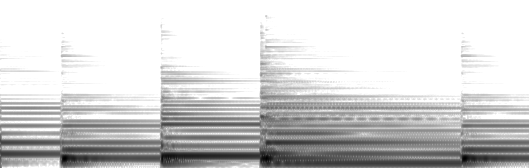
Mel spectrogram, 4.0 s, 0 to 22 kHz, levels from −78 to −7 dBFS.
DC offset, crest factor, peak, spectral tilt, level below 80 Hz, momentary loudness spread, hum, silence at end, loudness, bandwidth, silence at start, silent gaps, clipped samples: under 0.1%; 16 dB; -4 dBFS; -9.5 dB/octave; -36 dBFS; 10 LU; none; 0 s; -22 LUFS; 8.4 kHz; 0 s; none; under 0.1%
